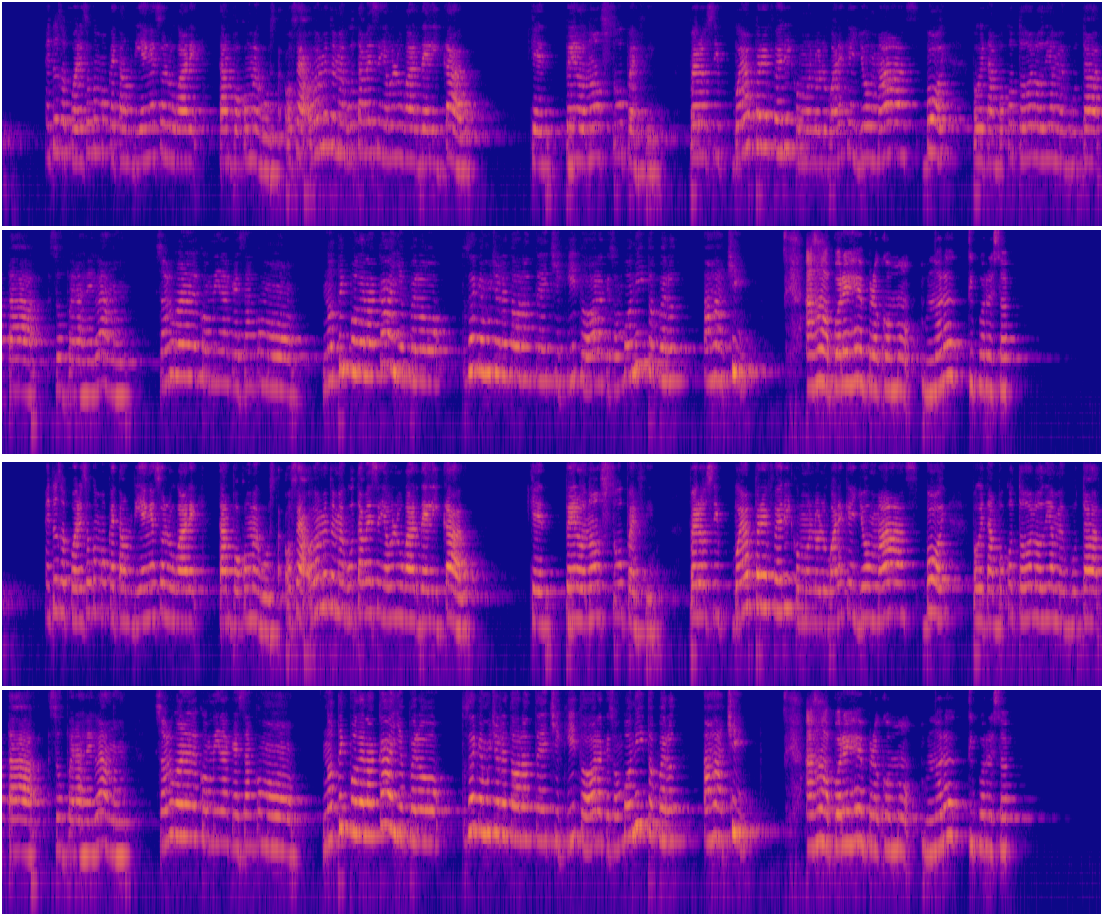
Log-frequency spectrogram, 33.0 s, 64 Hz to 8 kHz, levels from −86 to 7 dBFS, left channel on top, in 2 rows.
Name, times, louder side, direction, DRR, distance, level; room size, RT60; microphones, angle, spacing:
voice 1, 0.7-2.9 3.3-7.0 7.9-9.9 10.3-14.2 14.6-18.4 18.8-21.0 21.3-23.1 23.4-26.7 27.0-27.7, right 4 dB, 40° right, 0.5 m, -31 dB
voice 2, 28.2-31.6, left 1 dB, 10° left, 0.5 m, -32 dB
12.5 x 4.5 x 2.6 m
head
